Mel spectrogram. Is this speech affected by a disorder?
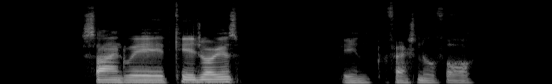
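No.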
